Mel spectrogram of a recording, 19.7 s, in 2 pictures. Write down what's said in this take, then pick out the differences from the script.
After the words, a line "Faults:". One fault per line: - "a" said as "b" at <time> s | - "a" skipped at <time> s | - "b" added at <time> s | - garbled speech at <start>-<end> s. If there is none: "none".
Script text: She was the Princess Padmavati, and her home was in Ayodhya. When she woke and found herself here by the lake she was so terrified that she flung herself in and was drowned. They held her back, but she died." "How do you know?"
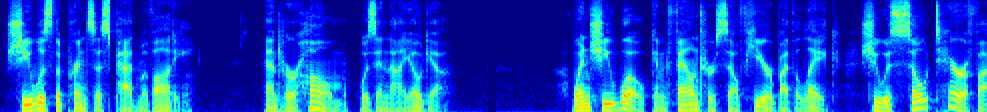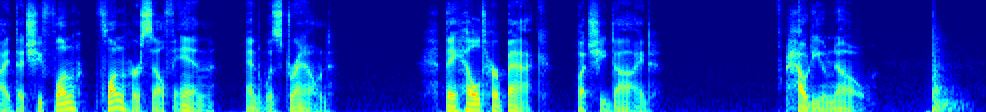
She was the Princess Padmavati, and her home was in Ayodhya. When she woke and found herself here by the lake she was so terrified that she flung flung herself in and was drowned. They held her back, but she died." "How do you know?"
Faults:
- "flung" added at 10.8 s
